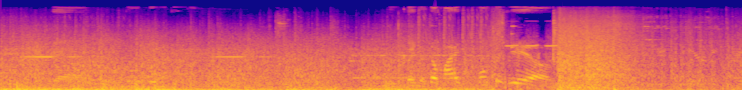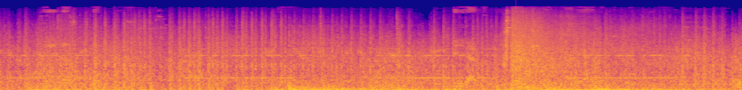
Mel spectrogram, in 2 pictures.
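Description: Gunfire and explosions rumble in a battle.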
